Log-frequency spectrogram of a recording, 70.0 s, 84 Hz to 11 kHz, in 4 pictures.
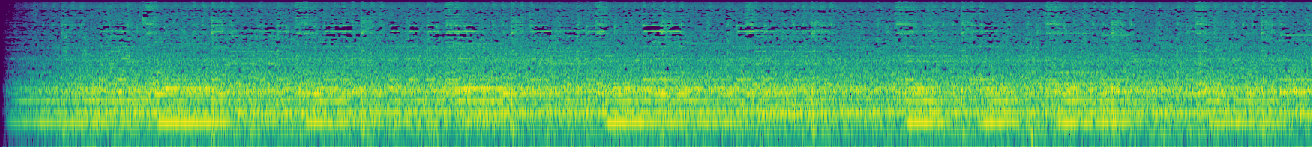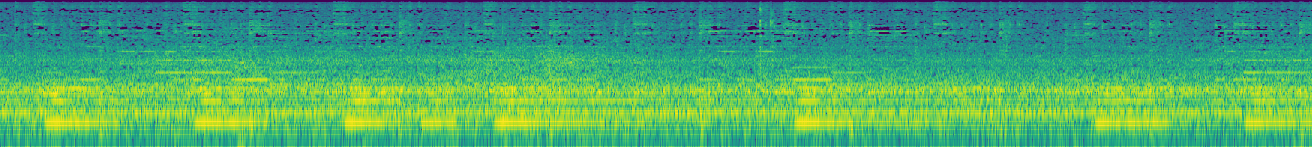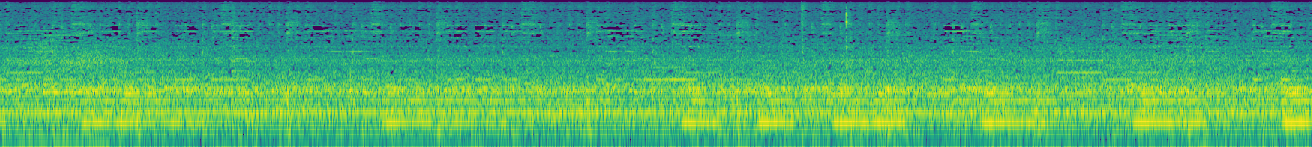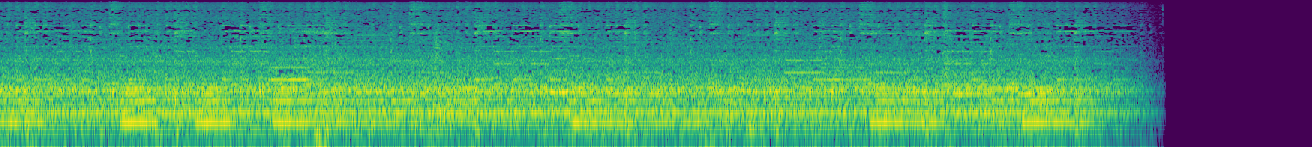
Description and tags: hydrolic flower-120-Carab-1
It's like the mix of music that you hear when walking or driving through a big busy city. Made with the strange Critters program. Phasing effect added with Audacity.
city, fx, music, radio, urban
